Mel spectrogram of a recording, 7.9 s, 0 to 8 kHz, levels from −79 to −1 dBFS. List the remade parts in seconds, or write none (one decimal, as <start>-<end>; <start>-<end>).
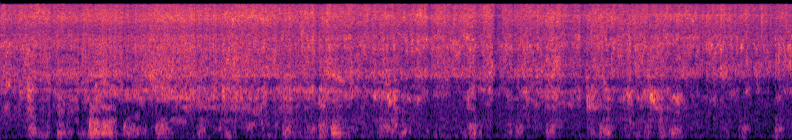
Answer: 0.0-0.7; 2.2-7.9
